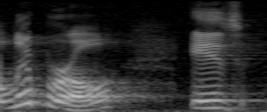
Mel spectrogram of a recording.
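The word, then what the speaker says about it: ليبرالي: The Egyptian term for liberal is, the Arabic term that's used is liberali, which is it's an English word pronounced in an Arabic accent.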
